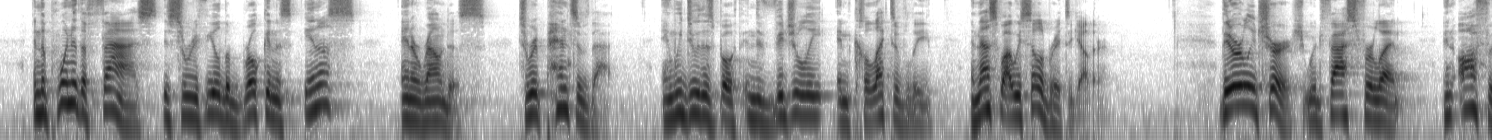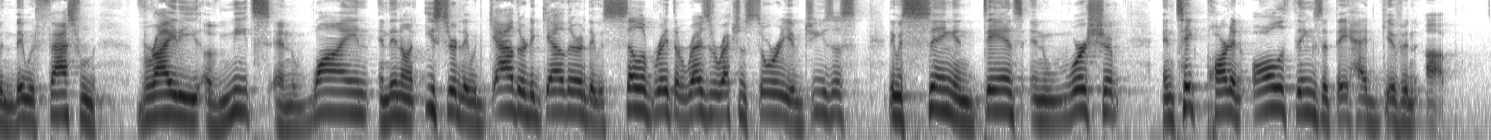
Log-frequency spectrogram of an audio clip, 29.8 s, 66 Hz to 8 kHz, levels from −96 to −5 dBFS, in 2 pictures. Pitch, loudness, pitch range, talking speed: 150 Hz, -23 LUFS, 130-175 Hz, 175 wpm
